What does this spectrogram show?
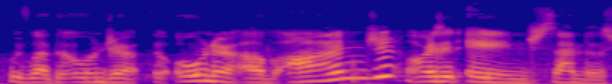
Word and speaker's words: Ange: It's Ange Sandals. That's Angelique Grignon. Okay, gotcha. Let me write it how it's pronounced phonetically.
